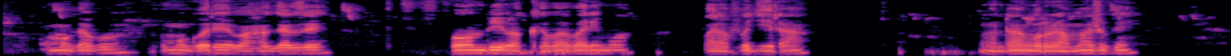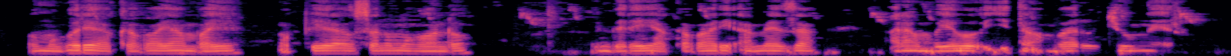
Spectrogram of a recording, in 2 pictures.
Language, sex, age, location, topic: Kinyarwanda, male, 18-24, Kigali, government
